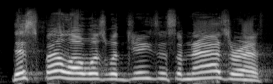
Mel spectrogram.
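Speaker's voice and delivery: high-pitched voice pointing someone out; accusing servant girl. Acted. Another servant girl at the gate about Peter, accusing.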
